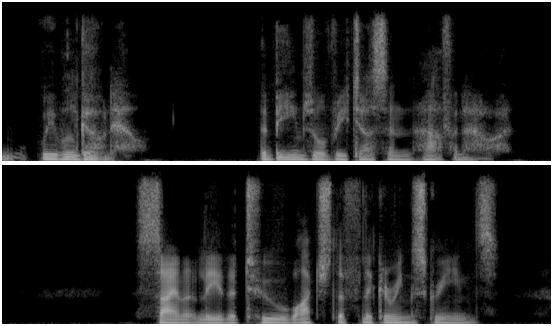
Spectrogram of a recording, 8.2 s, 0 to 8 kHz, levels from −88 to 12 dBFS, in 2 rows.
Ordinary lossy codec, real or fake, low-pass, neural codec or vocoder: Opus, 64 kbps; real; 7.2 kHz; none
